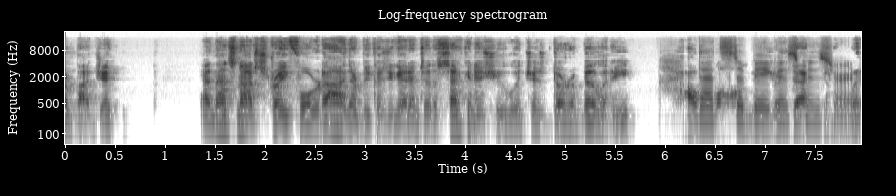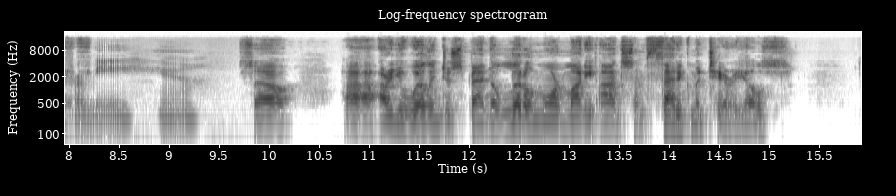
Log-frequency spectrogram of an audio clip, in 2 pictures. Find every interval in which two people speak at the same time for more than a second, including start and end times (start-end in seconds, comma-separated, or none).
6.3-8.1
